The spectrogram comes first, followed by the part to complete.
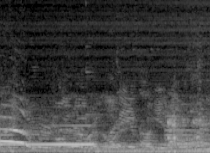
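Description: Live band between lines of a song: a steady held note stops about a second in, while a man's voice slides up and then falls away over it in a drawn-out wail at the microphone.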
